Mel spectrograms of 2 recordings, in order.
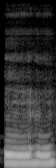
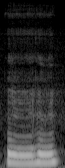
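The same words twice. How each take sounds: The two takes are said the same way.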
